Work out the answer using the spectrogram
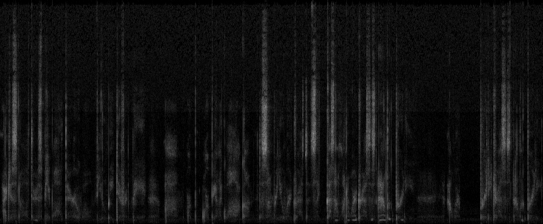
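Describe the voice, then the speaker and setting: A woman's voice: very high-pitched, flat delivery, quick pace. Whispering woman in an ASMR livestream chat. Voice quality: soft breathy whisper. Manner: informal, candid rambling. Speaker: livestream host.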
